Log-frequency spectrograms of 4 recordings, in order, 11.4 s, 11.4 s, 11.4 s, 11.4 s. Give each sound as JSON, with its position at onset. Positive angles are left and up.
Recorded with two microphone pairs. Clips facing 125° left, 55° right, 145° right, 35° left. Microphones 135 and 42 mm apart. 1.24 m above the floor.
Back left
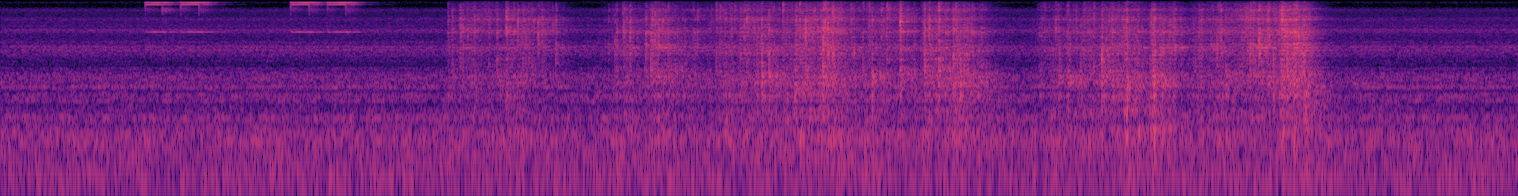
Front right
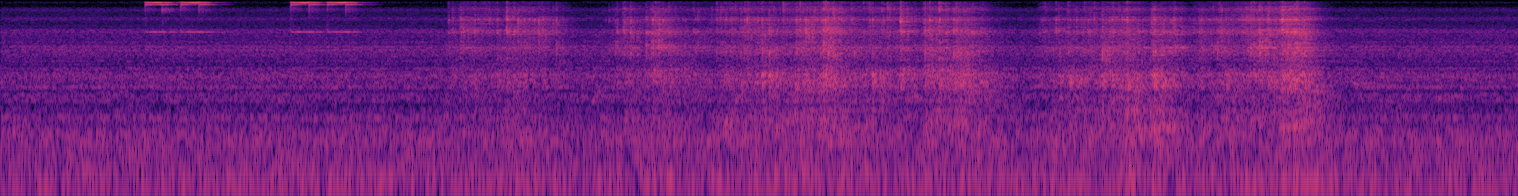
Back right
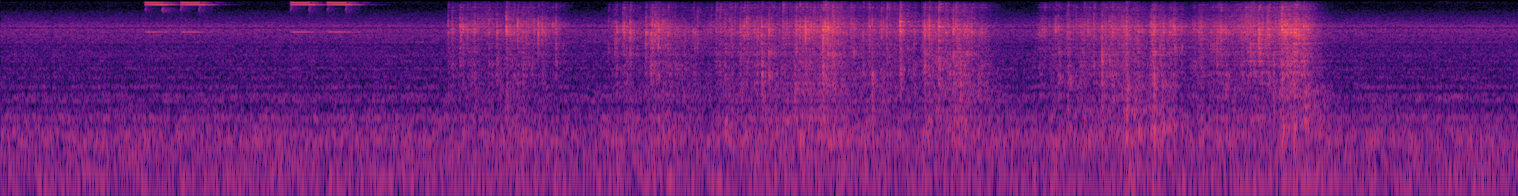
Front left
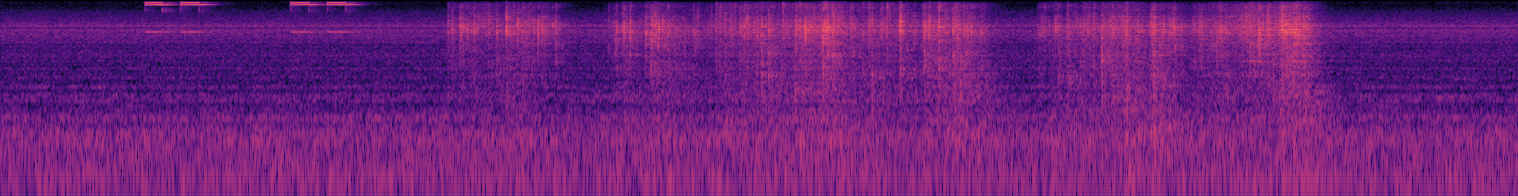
{"t": 1.1, "sound": "an alarm clock", "azimuth_deg": 5, "distance_m": 2.0}
{"t": 3.4, "sound": "crumpling", "azimuth_deg": 130, "distance_m": 1.1}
